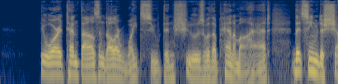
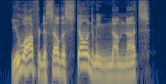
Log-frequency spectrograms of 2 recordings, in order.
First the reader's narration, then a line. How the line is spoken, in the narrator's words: I shouted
